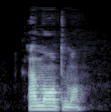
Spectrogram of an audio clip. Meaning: amendment
- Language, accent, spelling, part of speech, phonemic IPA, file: French, France, amendement, noun, /a.mɑ̃d.mɑ̃/, LL-Q150 (fra)-amendement.wav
